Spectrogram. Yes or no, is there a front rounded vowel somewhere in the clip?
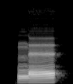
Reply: yes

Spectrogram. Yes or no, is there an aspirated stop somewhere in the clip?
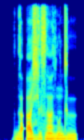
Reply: no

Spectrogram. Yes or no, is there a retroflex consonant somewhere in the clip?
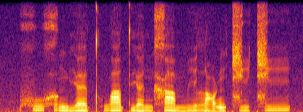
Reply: no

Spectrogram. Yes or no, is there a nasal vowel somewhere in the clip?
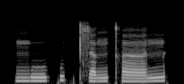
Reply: no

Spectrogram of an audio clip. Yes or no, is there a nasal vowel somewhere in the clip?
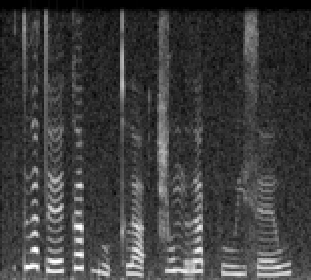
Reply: no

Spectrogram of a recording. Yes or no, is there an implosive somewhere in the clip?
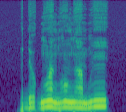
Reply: yes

